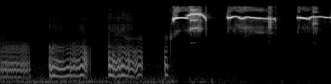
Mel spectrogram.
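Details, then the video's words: Baby squirrel, an orphan, calling for its mother: three short, wavering, harmonic cries, then three very high, thin, whistled squeaks, each under half a second, with no other sounds. "Baby Squirrel Call"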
